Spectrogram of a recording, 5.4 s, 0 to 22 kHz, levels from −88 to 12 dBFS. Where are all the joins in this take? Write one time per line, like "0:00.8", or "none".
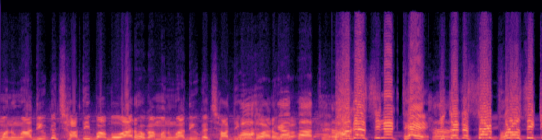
0:03.3
0:04.3

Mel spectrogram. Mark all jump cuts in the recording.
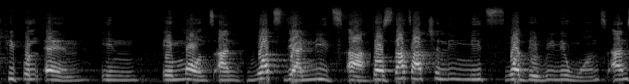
0:02.4
0:03.7
0:04.9

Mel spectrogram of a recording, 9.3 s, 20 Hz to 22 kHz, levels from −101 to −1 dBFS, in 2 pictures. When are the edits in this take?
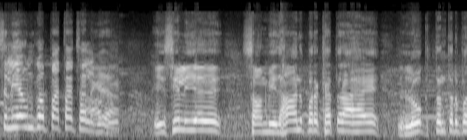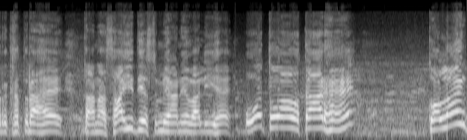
0:01.2
0:07.0

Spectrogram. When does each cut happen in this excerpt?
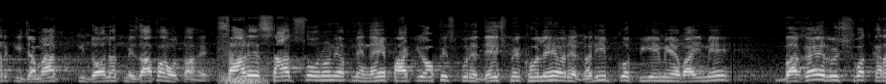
0:02.1

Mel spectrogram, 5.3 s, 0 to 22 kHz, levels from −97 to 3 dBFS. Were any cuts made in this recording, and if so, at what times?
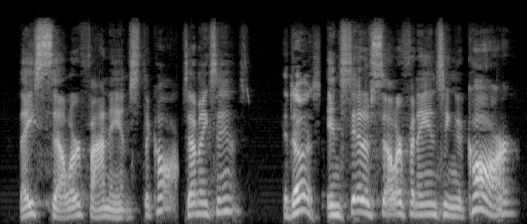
0:01.8
0:03.2

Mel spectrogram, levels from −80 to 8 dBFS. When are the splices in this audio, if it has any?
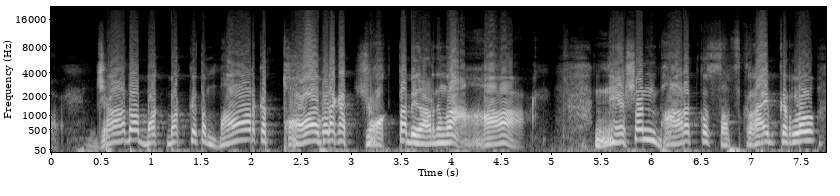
none

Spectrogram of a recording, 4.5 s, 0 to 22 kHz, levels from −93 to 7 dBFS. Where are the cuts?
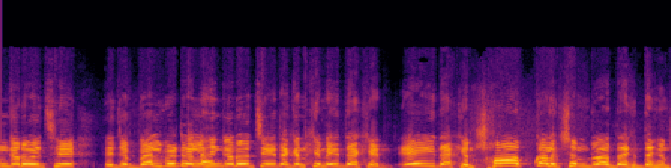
0:02.1

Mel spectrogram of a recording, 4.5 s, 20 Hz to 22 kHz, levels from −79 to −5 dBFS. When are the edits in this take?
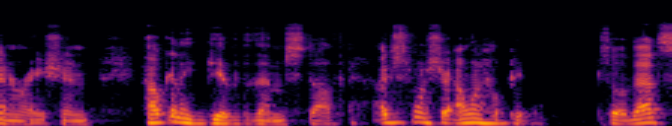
0:02.2

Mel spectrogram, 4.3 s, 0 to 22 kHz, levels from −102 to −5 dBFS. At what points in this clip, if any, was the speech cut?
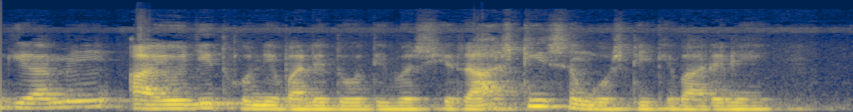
none

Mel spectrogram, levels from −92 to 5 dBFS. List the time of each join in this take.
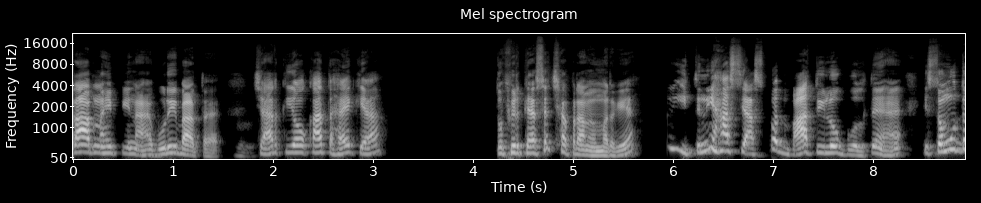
0:05.8

